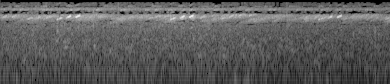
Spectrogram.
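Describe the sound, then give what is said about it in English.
Small brown frogs with racing stripes call in the El Copé mountain rainforest, white vocal sacs bulging on their tiny throats: brief, high chirping bursts repeat a few times over a steady hum of insects and dripping forest ambience, not loud. “The little brown frogs with the racing stripes, the ones that have vanished from Fortuna, sing here all day long, the white vocal sacs on their tiny throats bulging in and out”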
